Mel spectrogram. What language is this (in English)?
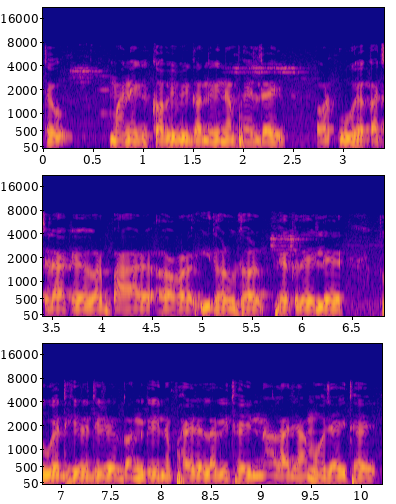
Maithili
